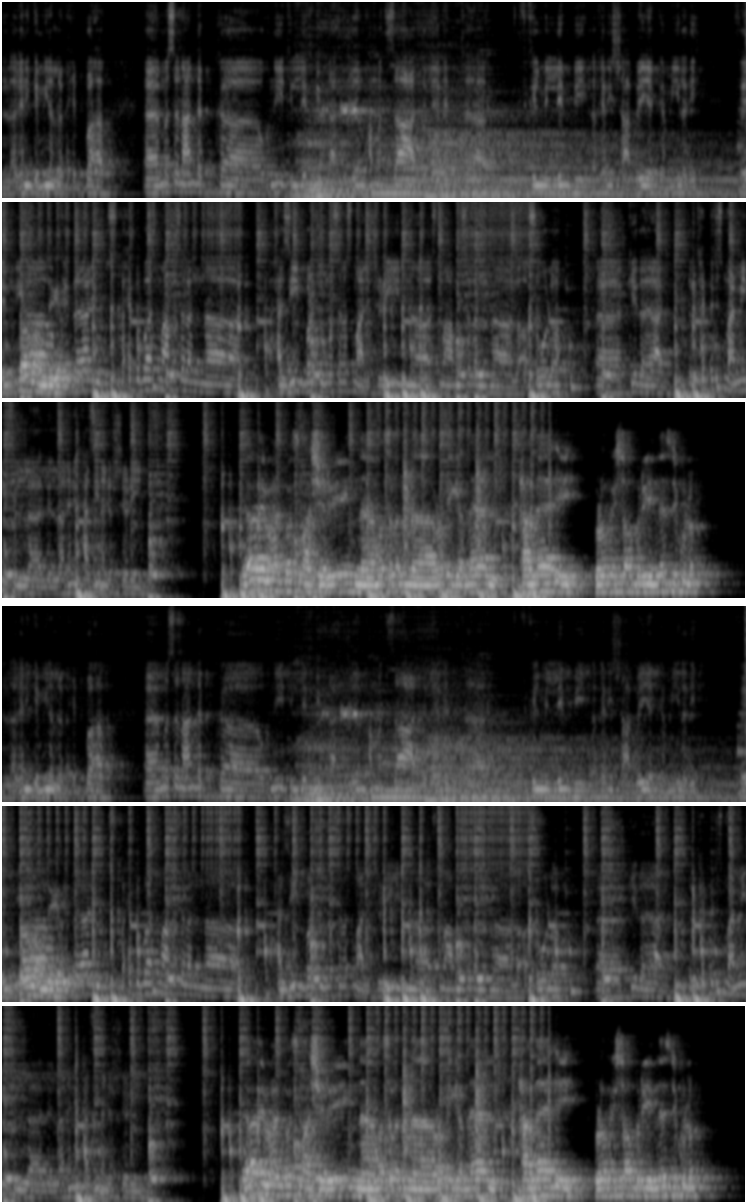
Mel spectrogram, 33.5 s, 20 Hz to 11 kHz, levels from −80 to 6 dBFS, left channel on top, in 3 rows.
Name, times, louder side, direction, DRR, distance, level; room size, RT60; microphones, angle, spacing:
voice 1, 0.0-7.3 7.8-10.5 11.1-14.8 15.1-19.6 20.0-24.5, left 2 dB, 45° left, 0 dB, 2.8 m, -39 dB
sound 1, 3.0-11.6, left 1 dB, 20° left, 1.3 m, -40 dB
sound 2, 11.0-20.5 21.0-22.7 23.2-25.0 25.3-30.6, right 1 dB, 40° right, 2.0 m, -34 dB
voice 2, 11.4-12.4 25.9-30.9 31.2-32.7, left 1 dB, 80° right, -1 dB, 4.3 m, -27 dB
27.0 x 20.0 x 2.2 m, 0.93 s
head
